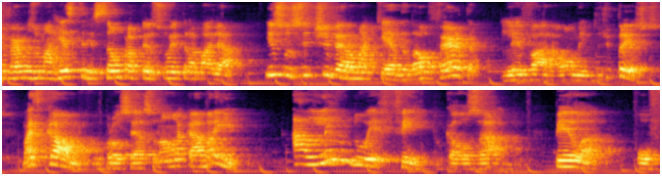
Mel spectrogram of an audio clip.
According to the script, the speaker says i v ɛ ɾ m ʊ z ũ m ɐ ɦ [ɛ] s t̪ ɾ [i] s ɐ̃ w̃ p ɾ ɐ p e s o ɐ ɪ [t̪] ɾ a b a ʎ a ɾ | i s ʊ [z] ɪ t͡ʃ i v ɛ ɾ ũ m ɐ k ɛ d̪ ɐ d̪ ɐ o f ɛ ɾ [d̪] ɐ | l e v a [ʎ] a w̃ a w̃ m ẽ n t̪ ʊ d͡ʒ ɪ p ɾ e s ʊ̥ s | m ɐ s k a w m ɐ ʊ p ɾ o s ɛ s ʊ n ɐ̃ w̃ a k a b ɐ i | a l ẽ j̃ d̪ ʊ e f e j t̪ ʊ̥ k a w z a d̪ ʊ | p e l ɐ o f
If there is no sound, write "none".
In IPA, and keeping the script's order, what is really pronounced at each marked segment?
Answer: e, i, t̪, s, t̪, ɾ

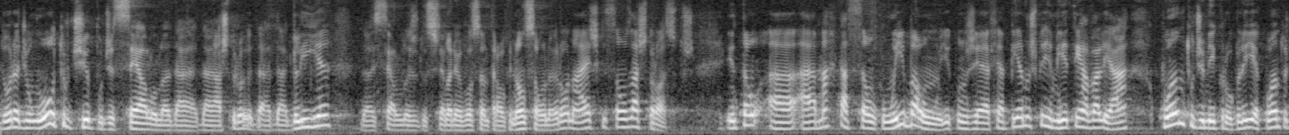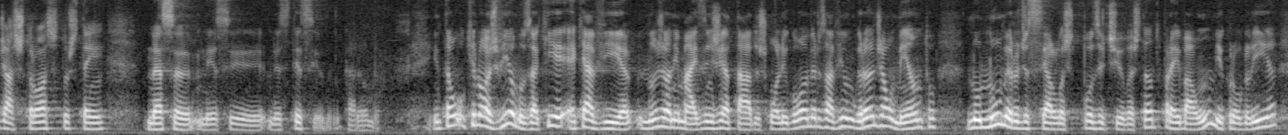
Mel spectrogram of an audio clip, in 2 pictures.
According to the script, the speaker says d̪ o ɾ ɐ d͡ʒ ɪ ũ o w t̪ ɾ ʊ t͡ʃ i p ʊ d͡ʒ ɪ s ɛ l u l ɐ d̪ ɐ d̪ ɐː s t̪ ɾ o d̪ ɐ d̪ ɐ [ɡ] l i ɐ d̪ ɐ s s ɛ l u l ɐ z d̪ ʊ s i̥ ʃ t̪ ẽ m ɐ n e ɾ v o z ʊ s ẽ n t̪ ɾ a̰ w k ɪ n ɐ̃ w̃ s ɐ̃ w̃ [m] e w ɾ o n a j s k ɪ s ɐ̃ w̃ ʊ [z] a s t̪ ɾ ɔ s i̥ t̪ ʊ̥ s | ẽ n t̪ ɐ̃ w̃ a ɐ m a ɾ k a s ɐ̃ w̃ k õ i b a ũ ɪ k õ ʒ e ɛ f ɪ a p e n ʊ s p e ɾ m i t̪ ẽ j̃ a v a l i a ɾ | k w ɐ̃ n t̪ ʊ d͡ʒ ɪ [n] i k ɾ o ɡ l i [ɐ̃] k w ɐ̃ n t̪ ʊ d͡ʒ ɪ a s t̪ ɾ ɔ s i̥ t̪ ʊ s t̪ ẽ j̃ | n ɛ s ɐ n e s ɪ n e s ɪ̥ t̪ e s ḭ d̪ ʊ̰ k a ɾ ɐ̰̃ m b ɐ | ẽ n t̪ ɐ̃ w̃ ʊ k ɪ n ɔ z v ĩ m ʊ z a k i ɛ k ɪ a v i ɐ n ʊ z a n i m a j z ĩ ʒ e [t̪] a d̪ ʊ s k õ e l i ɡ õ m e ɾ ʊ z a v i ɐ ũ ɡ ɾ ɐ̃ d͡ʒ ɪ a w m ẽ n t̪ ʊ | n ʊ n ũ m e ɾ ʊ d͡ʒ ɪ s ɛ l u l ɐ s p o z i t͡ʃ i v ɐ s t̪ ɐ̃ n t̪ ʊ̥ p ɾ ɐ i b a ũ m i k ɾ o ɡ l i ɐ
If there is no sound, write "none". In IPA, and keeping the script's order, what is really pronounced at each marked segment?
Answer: ɡ, n, z, m, ɐ, t̪

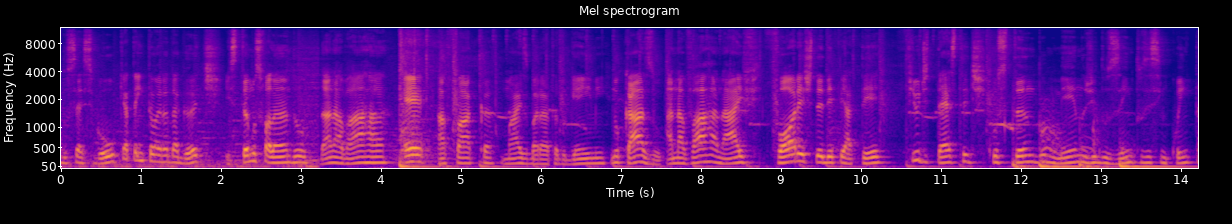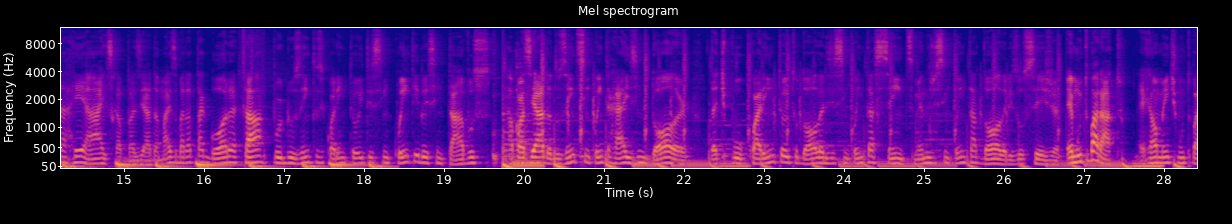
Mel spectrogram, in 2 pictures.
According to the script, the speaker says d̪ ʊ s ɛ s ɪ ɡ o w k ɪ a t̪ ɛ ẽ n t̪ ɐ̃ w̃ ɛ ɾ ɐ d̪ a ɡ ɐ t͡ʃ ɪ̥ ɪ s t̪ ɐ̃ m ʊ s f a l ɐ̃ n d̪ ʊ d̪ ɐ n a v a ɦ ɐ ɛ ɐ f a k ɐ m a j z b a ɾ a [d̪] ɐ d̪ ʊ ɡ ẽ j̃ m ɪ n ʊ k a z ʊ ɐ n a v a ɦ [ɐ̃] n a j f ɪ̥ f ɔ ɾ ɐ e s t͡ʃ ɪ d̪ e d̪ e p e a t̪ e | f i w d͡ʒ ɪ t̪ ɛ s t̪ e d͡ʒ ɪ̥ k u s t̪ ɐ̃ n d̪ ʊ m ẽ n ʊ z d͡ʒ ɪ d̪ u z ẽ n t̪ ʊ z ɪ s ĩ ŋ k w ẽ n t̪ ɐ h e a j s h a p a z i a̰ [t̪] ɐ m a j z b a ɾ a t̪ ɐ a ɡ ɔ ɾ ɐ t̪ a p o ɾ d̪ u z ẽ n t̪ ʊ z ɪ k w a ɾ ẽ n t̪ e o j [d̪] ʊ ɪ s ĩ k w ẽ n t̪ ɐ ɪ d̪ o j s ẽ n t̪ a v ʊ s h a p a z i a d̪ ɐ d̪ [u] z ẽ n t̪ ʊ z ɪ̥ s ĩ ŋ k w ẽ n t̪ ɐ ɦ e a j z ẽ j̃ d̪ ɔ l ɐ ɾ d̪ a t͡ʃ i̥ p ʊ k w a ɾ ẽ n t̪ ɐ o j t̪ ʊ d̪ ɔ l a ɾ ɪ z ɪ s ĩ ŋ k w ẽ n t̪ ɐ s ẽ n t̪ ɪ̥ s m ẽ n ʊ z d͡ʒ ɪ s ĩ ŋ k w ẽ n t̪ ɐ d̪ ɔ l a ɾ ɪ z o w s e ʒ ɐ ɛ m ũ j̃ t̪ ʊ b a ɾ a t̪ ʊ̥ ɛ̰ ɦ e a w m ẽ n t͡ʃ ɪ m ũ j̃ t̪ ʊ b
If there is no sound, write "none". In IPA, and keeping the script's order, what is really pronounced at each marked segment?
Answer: t̪, ɐ, d̪, t̪, u

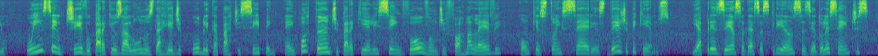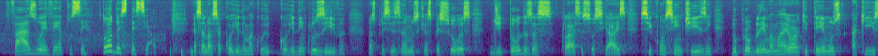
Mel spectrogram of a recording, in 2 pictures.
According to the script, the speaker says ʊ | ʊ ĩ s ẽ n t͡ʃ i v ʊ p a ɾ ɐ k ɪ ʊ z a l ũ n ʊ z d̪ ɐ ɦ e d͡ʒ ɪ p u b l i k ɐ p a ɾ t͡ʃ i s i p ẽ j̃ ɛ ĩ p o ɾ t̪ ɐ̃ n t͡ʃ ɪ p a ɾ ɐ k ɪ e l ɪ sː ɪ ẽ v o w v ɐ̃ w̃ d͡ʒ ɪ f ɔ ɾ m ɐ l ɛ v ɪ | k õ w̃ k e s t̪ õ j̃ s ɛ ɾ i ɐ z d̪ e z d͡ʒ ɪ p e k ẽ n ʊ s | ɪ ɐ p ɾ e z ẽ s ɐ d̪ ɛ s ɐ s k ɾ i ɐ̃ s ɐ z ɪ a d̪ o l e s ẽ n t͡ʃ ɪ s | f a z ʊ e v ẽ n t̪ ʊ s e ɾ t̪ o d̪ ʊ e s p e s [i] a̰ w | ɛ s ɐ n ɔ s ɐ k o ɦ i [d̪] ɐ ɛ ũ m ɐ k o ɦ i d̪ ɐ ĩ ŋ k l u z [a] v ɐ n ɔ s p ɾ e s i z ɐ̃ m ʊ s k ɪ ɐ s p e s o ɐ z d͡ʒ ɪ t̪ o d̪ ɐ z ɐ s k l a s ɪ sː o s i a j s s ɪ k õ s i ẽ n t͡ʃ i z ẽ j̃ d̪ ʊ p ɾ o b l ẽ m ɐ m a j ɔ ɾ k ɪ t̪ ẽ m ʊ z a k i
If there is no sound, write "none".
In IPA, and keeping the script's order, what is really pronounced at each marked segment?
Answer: i, d̪, i

